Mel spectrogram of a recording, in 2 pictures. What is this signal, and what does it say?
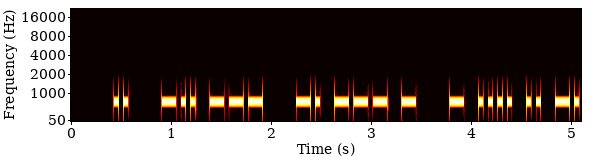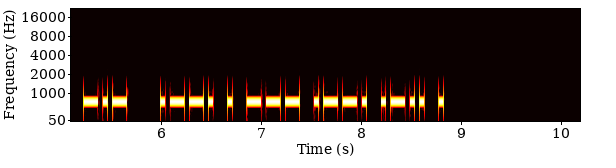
Morse code, heard as a keyed tone, about 25 wpm, 700 Hz. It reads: I DO NOT THINK PEOPLE
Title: Sets of 5 Words Encore2 25wpm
